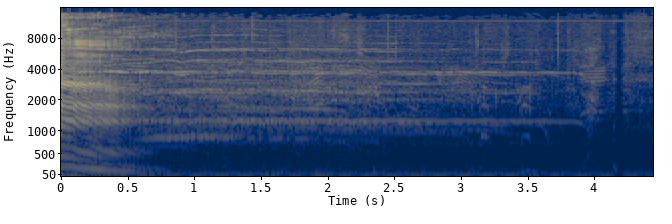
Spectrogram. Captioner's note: people cheering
